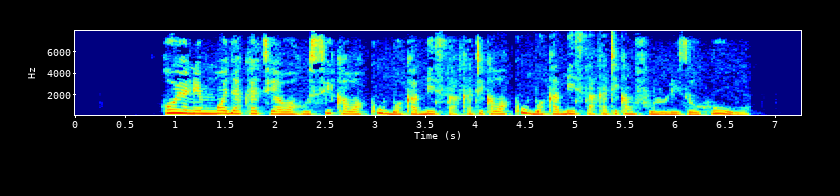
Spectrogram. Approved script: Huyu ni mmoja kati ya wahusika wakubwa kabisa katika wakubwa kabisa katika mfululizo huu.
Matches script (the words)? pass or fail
pass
